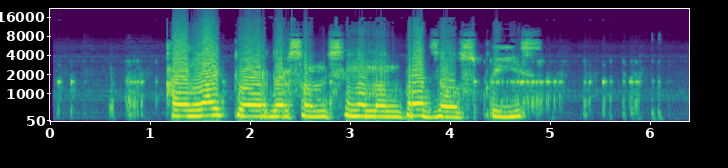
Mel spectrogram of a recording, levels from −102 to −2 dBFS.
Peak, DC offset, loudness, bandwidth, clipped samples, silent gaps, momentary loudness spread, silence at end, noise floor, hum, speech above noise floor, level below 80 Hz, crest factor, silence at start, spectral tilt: 0 dBFS; under 0.1%; -6 LUFS; 15 kHz; 2%; none; 21 LU; 0.5 s; -36 dBFS; none; 30 dB; -40 dBFS; 8 dB; 0.05 s; -5 dB/octave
